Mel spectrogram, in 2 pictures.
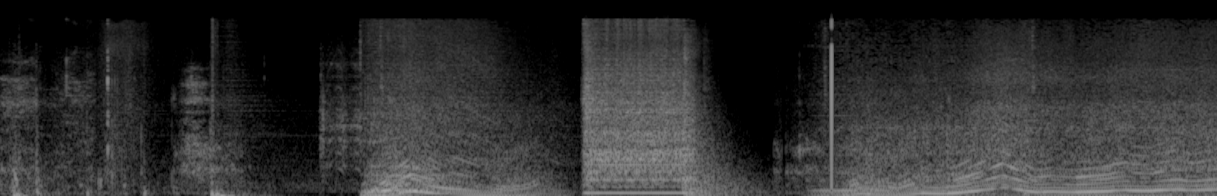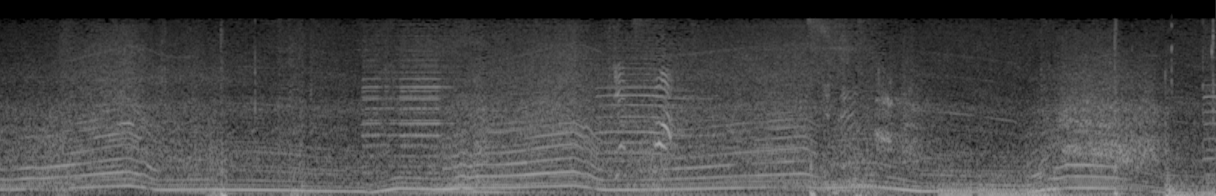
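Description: A car engine revs and drives along in GTA Online, with several short bursts at the start, then a steady, rising and falling engine drone that runs on alone and fairly close.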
